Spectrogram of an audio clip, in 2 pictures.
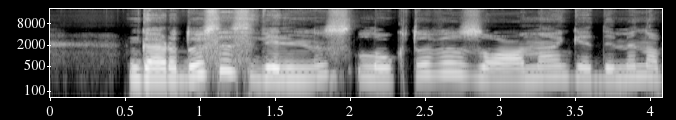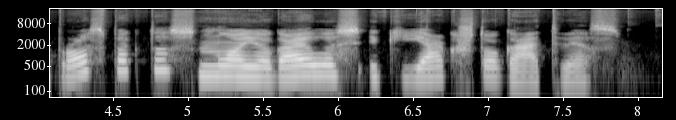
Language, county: Lithuanian, Vilnius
